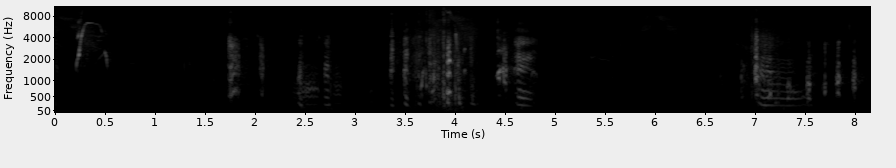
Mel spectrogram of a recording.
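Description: Faint, scattered calls from free-ranging chickens: short clucks now and then, with a couple of brief high chirps.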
